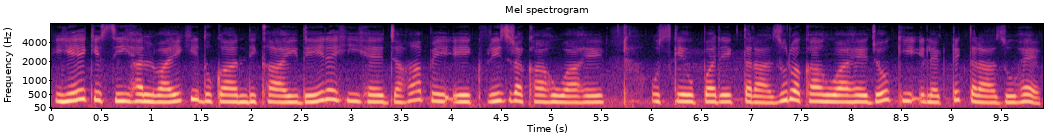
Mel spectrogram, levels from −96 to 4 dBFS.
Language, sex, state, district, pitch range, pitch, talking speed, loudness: Hindi, male, Rajasthan, Jaipur, 230-265 Hz, 245 Hz, 170 wpm, -12 LUFS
